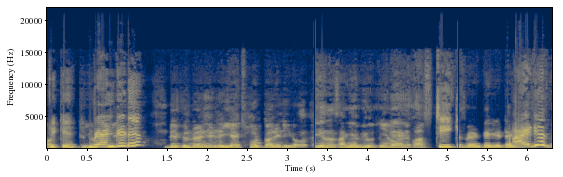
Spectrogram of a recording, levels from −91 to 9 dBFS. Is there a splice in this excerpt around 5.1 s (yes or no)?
yes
